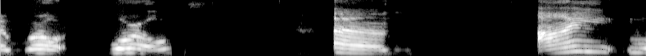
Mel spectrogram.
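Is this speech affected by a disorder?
Yes: cerebral palsy.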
